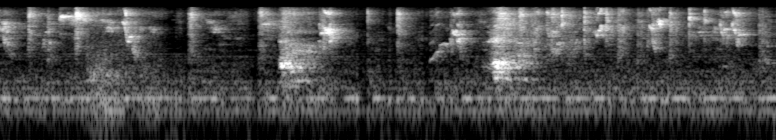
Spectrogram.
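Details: Budgerigar chirping busily in continuous harsh, rasping chatter with frequent abrupt loud squawks and clicks, dense and unbroken throughout.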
